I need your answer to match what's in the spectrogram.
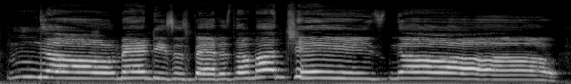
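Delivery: high, loud, drawn-out no; loud high protest, slowed; dismayed shout. Real, not acted. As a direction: yell at the screen in dread. Commentator dreads Mandy's arrival.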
